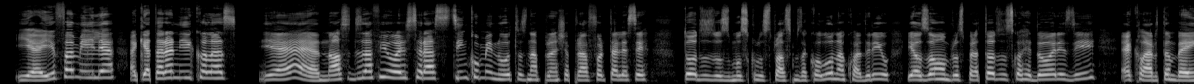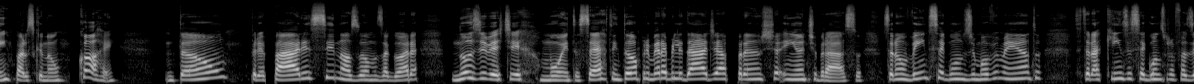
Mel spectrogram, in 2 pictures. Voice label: Workout Energetic Casual Strong Carioca Dubbing Brazilian Portuguese; Voice; Nike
